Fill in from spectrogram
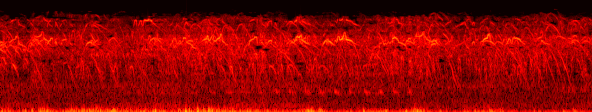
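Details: A large flock of plumed whistling ducks (Dendrocygna eytoni) at Fogg Dam near Darwin, Northern Territory, gives a constant chorus of thin, high, twittering whistles overlapping without pause, over a low wind rumble.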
